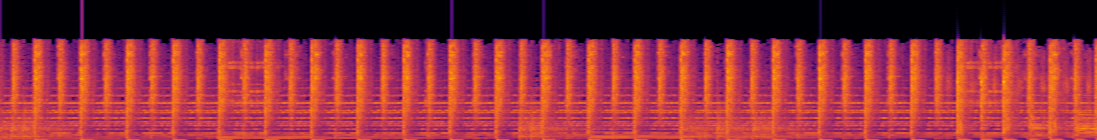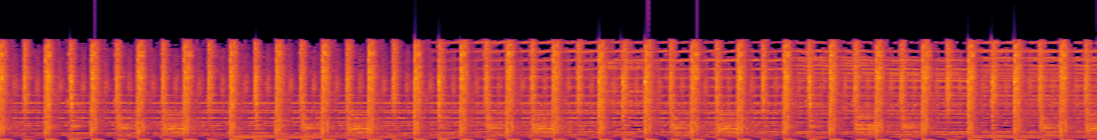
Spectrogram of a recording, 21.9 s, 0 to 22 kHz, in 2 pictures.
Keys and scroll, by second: 7.2 Escape, 7.3 d, 8.3 Escape, 9.2 Delete, 9.9 0, 10.1 Return, 10.8 0, 10.9 Return, 12.2 0, 12.5 Return, 13.1 5, 13.3 Return, 14.2 Escape, 14.3-17.1 typing, 15.0 Return.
